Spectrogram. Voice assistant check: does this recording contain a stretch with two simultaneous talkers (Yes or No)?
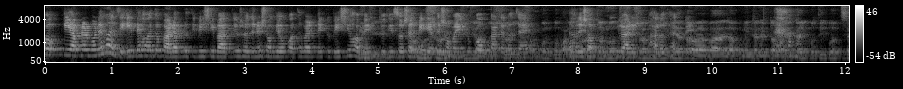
Yes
